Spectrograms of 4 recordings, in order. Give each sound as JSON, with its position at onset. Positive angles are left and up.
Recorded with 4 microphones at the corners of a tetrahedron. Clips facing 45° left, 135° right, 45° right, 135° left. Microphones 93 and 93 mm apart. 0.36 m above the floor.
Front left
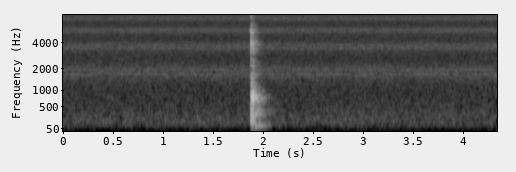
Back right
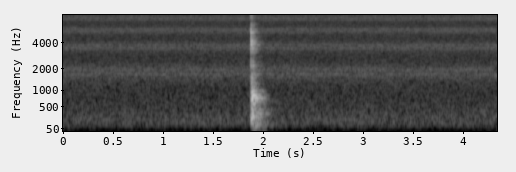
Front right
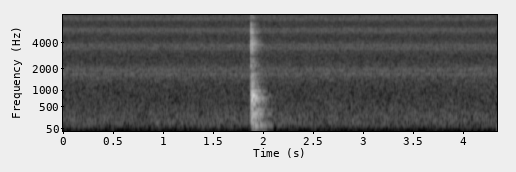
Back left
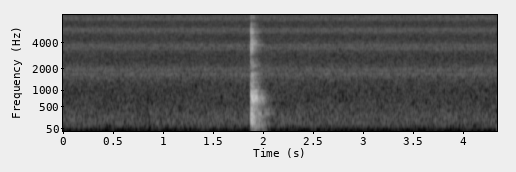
{"t": 1.9, "sound": "tapping", "azimuth_deg": 90, "distance_m": 1.6}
